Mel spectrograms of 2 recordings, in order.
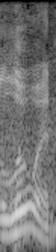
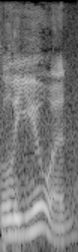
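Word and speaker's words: Lieuwen: just been told that the correct pronunciation of the goaltender for Buffalo is Nathan Lewin. The NHL Guide and Record Book phonetically said it was Lewin, but I'm told that it is Lewin.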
